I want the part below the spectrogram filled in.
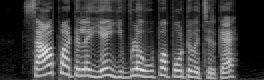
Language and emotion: Tamil, angry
